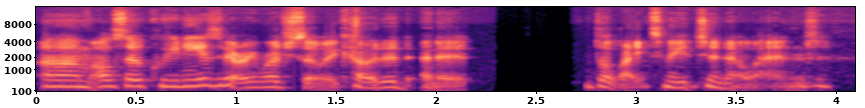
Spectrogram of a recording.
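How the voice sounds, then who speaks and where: A woman's voice: fairly high pitch, a little fast, fairly bright tone, slightly rough. A woman chatting and telling stories casually during a gaming stream, swearing now and then. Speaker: streamer co-player.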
